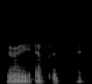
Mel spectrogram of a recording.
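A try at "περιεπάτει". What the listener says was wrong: Actually, the accent's on the second last syllable. Periepate. But that epsilon after the iota is significant because that's the augment, the epsilon there. Peri is the preposition, and is the augment.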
